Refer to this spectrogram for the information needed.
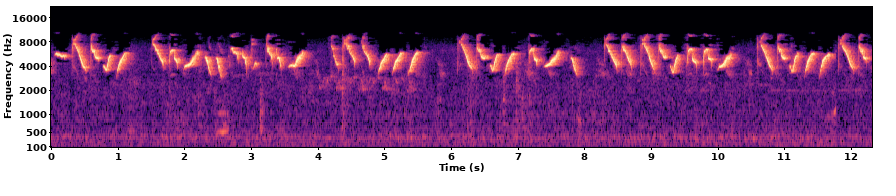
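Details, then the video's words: Wild-style ngalas song of an Oriental white-eye: very high, fast chattering phrases of sharp downslurred notes in runs of about two seconds, separated by short gaps, over soft background noise. "Suara Burung Pleci Ngalas Burung Kacamata Durasi Panjang"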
